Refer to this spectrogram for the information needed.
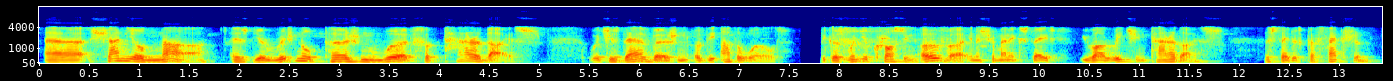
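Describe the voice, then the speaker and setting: Low-voiced man on a phone line. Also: normal speed. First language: Portuguese. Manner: relaxed, many "uh" fillers. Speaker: author and guest. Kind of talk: phone interview, explaining at length.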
